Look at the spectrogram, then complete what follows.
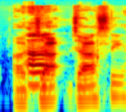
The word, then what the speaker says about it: Jussie: And so, what is Jesse saying? Jussie, how you say it?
